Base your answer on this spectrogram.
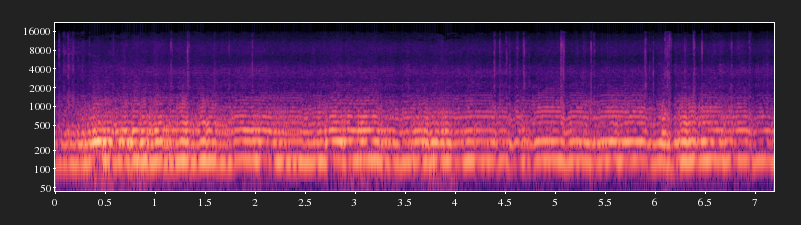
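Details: Buzzing of European hornets (Vespa crabro) in action: a continuous deep hum rich in overtones, pitch wobbling gently as the insects move, with faint clicks above.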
